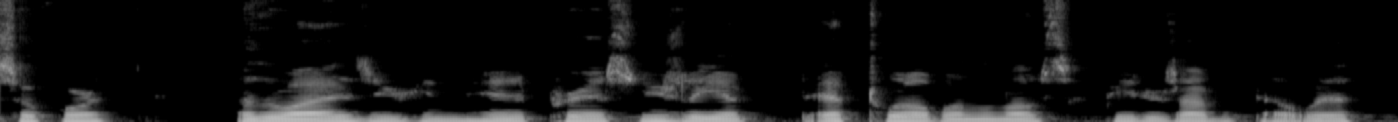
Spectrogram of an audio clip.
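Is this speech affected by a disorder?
Yes: Parkinson's disease.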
